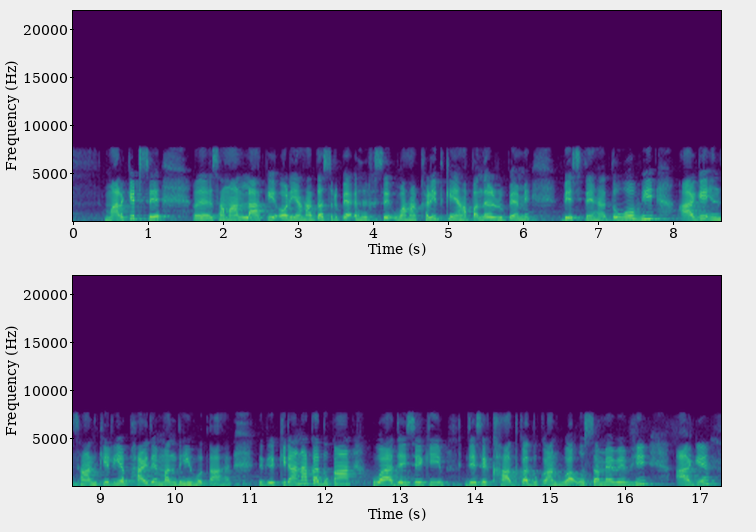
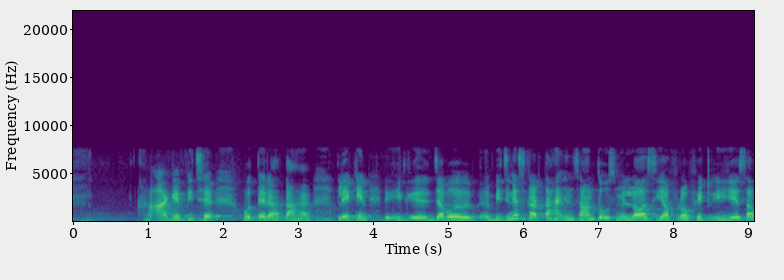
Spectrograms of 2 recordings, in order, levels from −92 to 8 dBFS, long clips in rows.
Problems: background sounds at intervals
